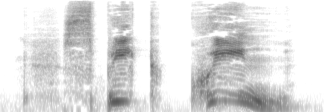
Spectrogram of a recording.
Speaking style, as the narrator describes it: hissed Bluebell desperately

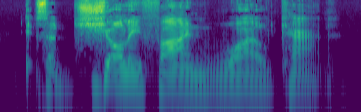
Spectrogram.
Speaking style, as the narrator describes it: said again

